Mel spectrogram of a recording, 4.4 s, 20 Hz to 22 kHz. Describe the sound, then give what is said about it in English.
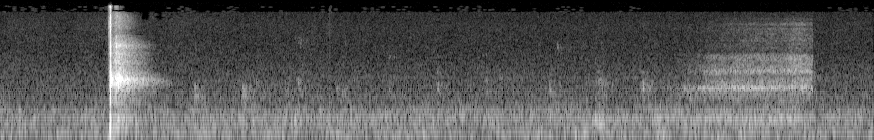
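A single sharp finger snap cracks out near the start, then a low, quiet background hum with a faint, brief tonal sound near the end. “When my fingers snap, you will listen and you will obey. In 3, 2, 1.”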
